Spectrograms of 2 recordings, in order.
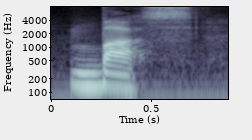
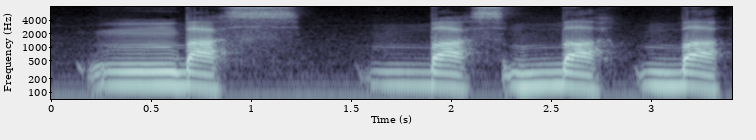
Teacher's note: B is a voiced consonant, which would mean that we start with the voice box, right? B, bus, bus.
